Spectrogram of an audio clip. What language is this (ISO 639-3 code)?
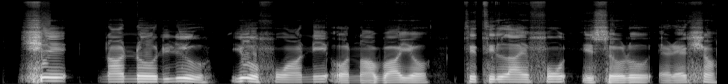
yor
